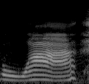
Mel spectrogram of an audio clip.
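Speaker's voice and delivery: put-on loud, crying Southern accent wail; despairing Southern belle cry. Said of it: "I love your southern accent as this character".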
